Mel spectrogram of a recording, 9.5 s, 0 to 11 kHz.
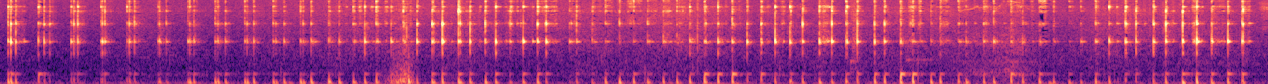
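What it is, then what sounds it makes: Glass coffee press tapped. The cracked glass carafe of a French coffee press is tapped in a rapid, steady series. Each tap gives a dull low knock with a short, bright glassy ping near 2 kHz that dies away almost at once.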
